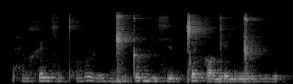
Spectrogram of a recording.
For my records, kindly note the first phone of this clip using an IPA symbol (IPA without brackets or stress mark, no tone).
ħ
